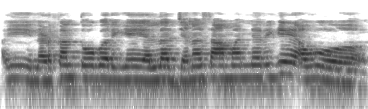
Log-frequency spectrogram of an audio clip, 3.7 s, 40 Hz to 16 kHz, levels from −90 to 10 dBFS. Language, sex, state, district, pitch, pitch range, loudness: Kannada, male, Karnataka, Bellary, 215 Hz, 200-220 Hz, -16 LUFS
